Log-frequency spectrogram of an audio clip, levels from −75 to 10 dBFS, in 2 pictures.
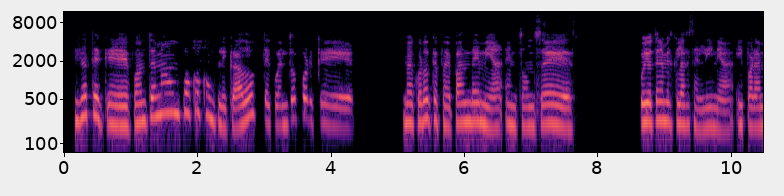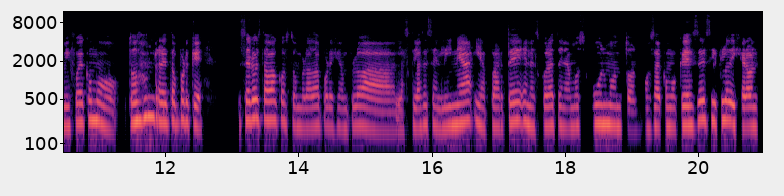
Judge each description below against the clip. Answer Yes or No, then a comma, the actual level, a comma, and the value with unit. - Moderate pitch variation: Yes, average, 3.1 semitones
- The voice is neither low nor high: No, high, 200 Hz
